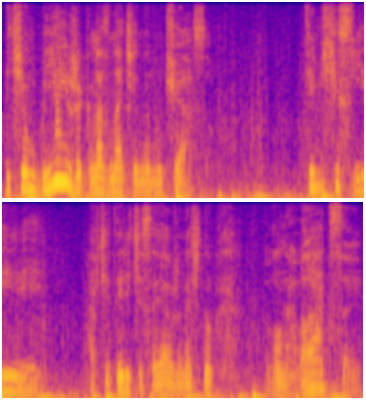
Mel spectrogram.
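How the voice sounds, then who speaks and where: A man playing a shy, gentle fox who longs for friendship, hesitant and tender, in a children's audio drama. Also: mid-range voice, unhurried, vocal fry, slight background noise. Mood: gentle, explaining. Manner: hesitant, tender, expressive explaining. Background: music.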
